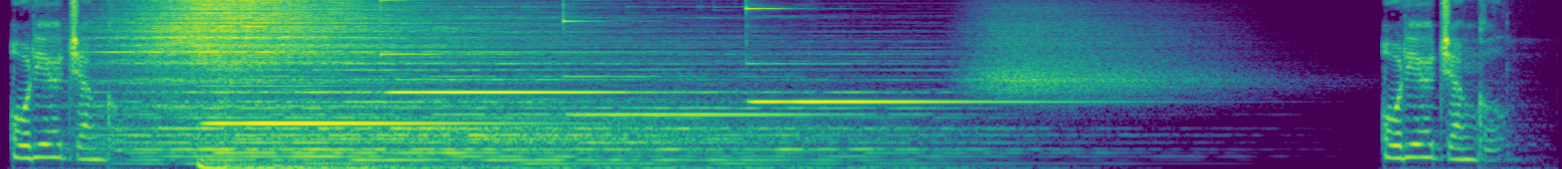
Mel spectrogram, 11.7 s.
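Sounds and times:
airy logo jingle: 0.5 - 8.7.

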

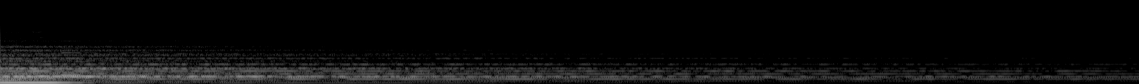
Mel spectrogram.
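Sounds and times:
ambient calm cinematic guitar: 0.0 - 2.4.

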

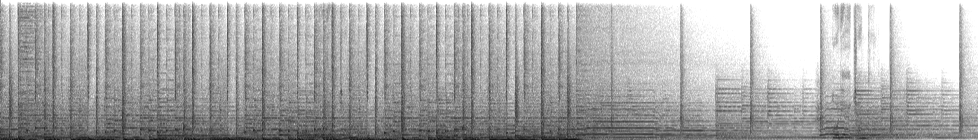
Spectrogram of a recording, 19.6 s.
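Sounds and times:
upbeat corporate music: 0.0 - 12.8.

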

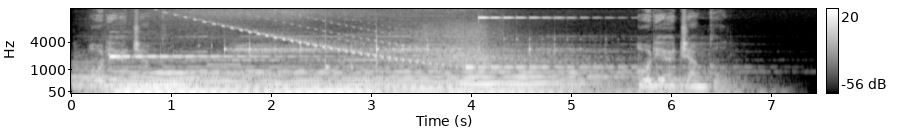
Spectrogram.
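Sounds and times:
technological logo jingle: 0.1 - 6.8.

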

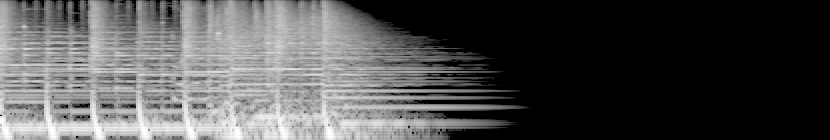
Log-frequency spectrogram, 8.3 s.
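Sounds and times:
upbeat corporate music: 0.0 - 4.9.

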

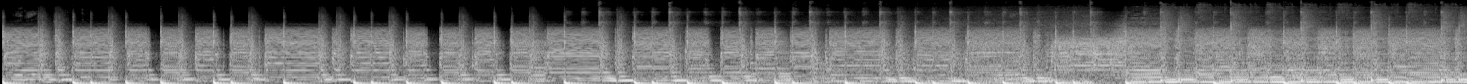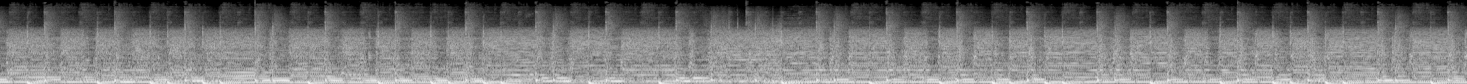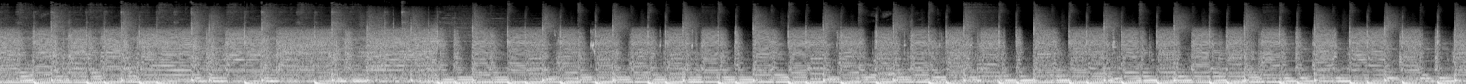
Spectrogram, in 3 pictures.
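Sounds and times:
pop punk summer party music: 0.0 - 43.9.

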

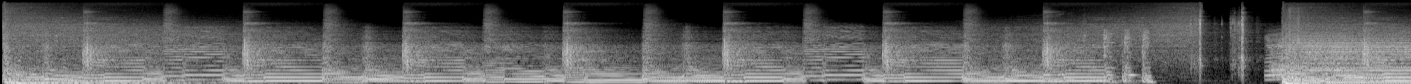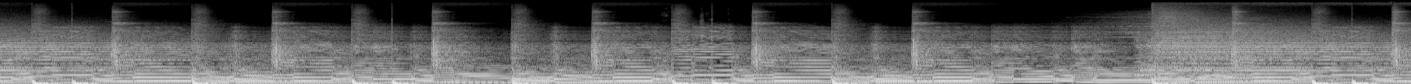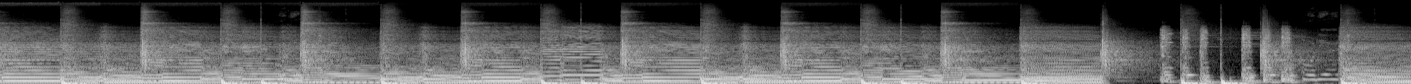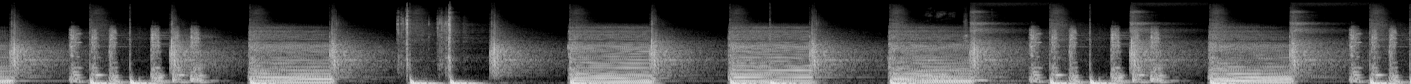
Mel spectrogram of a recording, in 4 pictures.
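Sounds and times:
western music: 0.0 - 56.4.

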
